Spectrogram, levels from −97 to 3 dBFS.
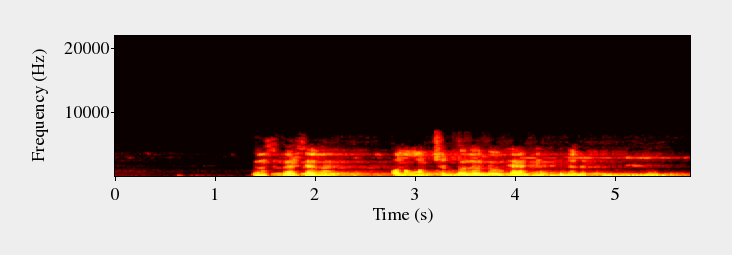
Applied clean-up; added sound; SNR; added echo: none; none; none; reverberation time 1.6 s.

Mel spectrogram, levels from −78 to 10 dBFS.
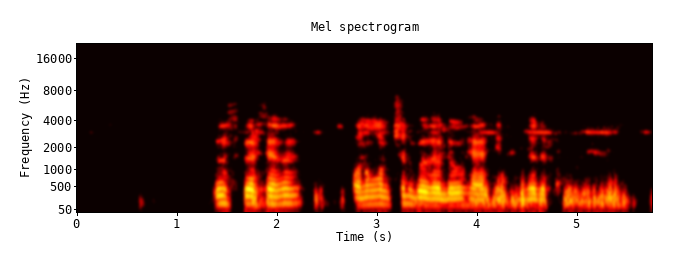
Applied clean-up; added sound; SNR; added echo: none; none; none; none.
